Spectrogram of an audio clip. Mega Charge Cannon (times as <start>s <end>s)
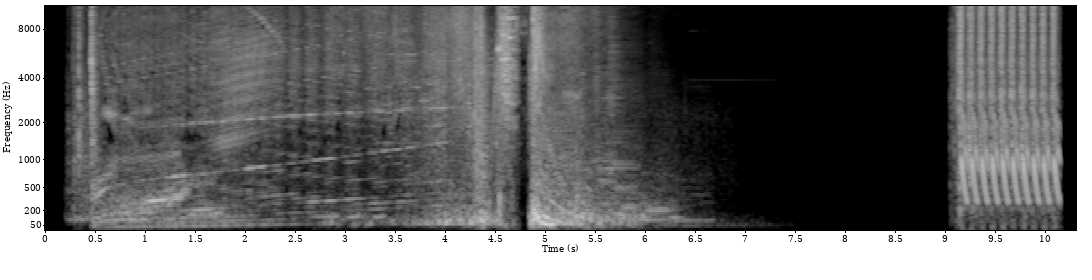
9.1s 10.2s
